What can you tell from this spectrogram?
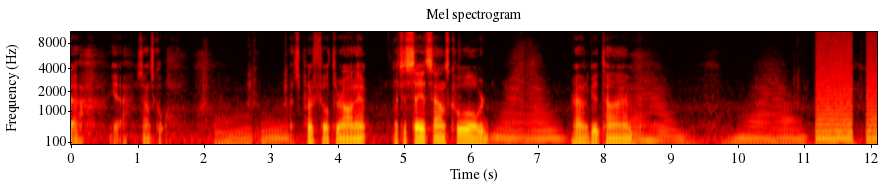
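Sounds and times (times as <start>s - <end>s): low sustained synthesizer tone: 2.2s - 4.4s, 6.0s - 12.0s.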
